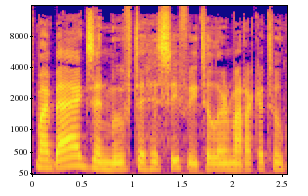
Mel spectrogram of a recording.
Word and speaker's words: Recife: So you went to what looks like Recife, but is pronounced Recife. – Recife.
